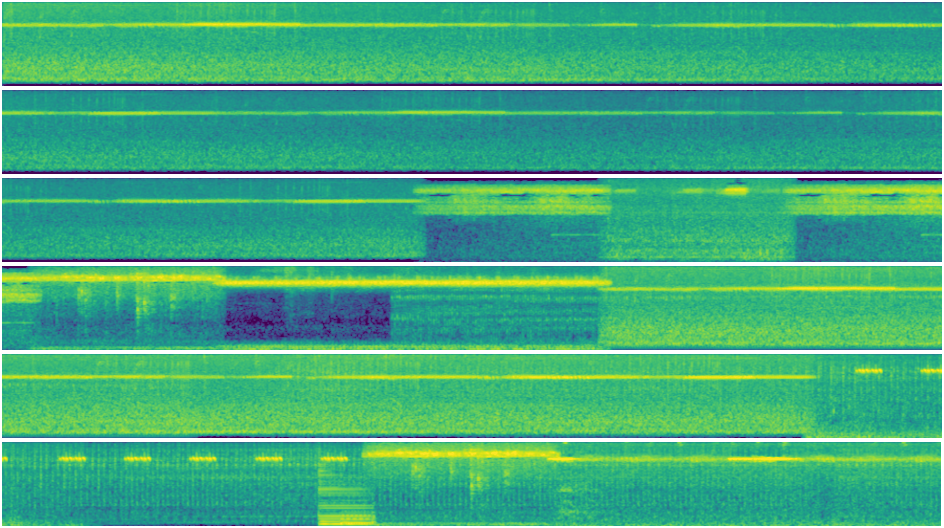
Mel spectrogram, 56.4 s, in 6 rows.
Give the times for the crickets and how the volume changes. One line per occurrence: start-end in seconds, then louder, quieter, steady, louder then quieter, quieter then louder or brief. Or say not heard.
0.0-56.3 quieter then louder.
